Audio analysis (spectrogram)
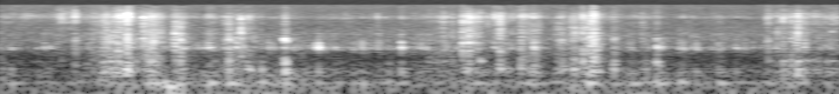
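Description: Long nails scratch along the weave of a round, flat, coiled woven straw placemat lying on a wooden table. The result is a quiet, dry, crinkly rasping with bright scratchy bursts over a soft low rumble.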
